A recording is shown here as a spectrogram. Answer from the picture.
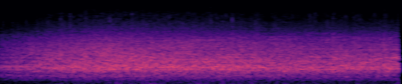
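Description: Audience applause, fading in over the first second and then steady.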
